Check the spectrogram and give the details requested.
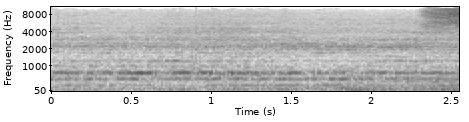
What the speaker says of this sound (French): Il y a un train qui passe en plus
